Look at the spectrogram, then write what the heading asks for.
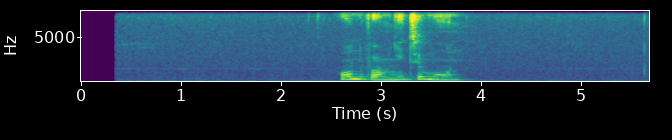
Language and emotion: Russian, neutral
